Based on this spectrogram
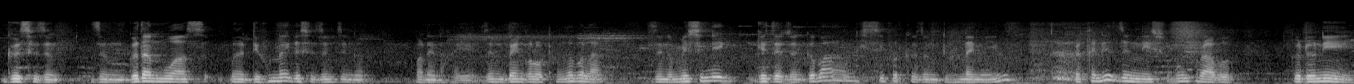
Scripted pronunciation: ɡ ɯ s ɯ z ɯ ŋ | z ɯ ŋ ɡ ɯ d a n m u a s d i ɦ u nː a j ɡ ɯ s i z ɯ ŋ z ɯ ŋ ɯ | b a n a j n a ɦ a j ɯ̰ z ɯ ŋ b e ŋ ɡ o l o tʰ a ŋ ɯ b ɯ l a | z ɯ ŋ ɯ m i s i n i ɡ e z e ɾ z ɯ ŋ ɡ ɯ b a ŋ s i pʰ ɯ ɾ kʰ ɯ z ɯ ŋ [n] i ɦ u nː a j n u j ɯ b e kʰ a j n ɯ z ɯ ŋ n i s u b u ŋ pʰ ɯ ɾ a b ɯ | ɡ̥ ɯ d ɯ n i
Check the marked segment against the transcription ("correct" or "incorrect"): incorrect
